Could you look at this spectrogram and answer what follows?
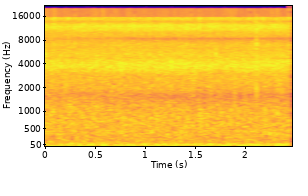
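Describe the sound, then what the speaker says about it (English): Steady rain falling in the Minecraft video game, a soft continuous hiss with no talking over it. "it just immediately started to rain"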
